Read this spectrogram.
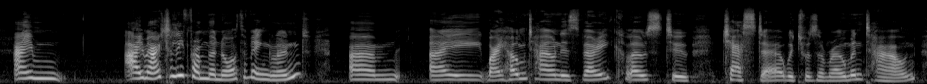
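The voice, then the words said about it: British accent, northern England. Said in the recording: “You, you obviously don't sound like you're from around here, ... British accents.”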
